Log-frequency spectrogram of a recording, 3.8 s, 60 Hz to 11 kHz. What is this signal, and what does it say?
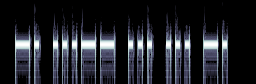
Morse code, heard as a keyed tone, about 17 wpm, 700 Hz. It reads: N3SSN
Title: USA Call Signs - 5 Characters - Repeated 3x - 17wpm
